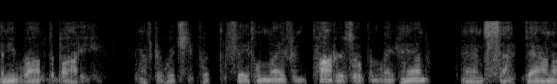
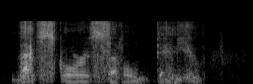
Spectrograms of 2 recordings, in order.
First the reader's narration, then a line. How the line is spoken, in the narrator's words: The half-breed muttered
